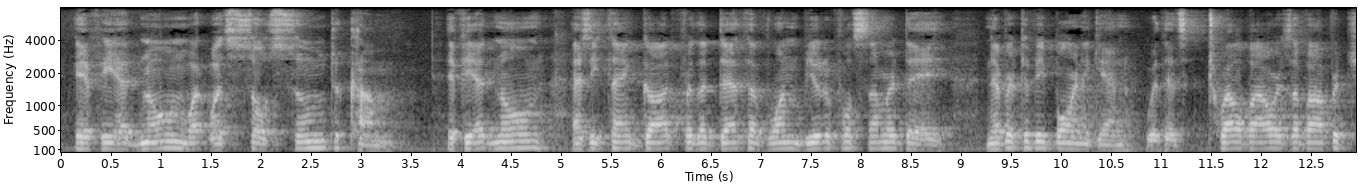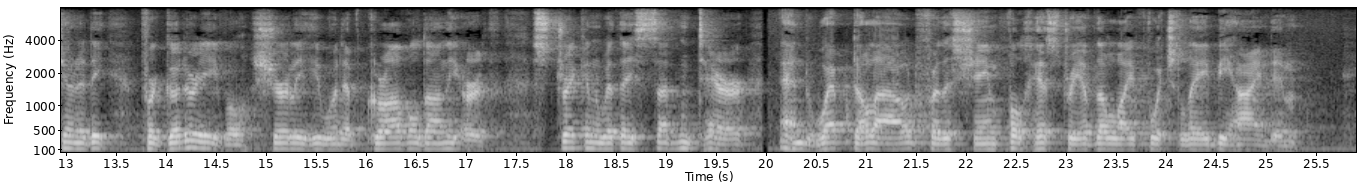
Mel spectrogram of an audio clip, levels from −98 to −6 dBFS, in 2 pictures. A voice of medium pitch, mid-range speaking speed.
No: low, 120 Hz; average, 155 wpm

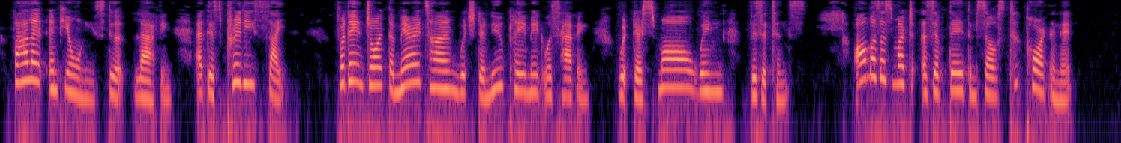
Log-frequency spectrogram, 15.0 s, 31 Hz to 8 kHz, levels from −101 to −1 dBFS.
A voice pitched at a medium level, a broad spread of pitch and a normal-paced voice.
No: high, 230 Hz; wide, 6.8 semitones; average, 150 wpm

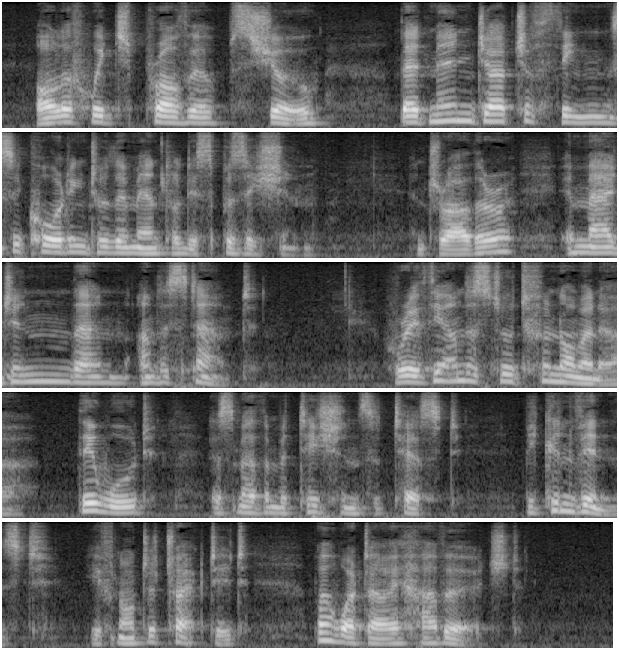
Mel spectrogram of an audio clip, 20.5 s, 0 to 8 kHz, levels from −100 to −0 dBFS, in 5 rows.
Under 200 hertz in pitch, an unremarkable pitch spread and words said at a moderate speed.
No: medium, 140 Hz; average, 4.3 semitones; slow, 115 wpm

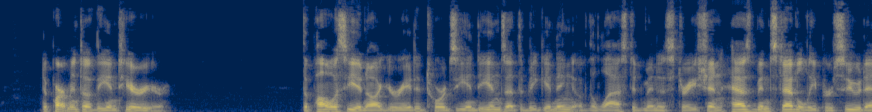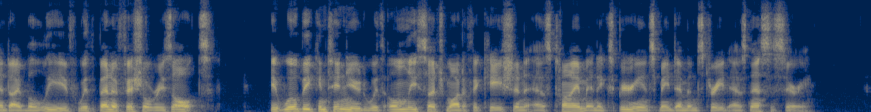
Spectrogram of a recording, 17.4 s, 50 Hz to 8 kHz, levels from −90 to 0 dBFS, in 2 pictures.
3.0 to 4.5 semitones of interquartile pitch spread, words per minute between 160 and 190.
No: average, 3.4 semitones; average, 150 wpm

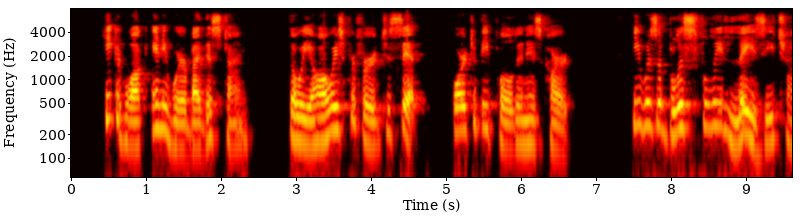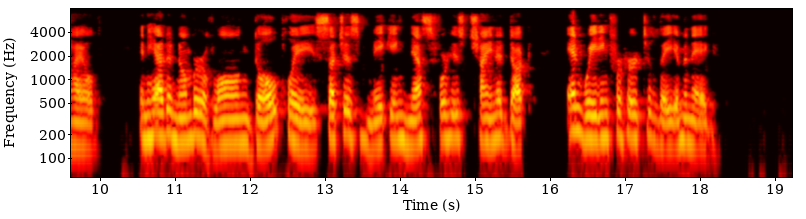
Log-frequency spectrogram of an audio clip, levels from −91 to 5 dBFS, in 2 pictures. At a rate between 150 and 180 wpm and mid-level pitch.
Yes: average, 155 wpm; medium, 170 Hz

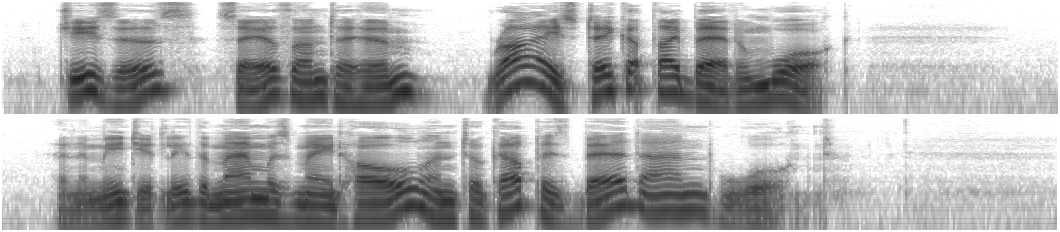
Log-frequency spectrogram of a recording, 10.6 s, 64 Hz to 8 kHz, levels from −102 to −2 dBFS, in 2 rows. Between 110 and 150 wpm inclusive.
Yes: average, 140 wpm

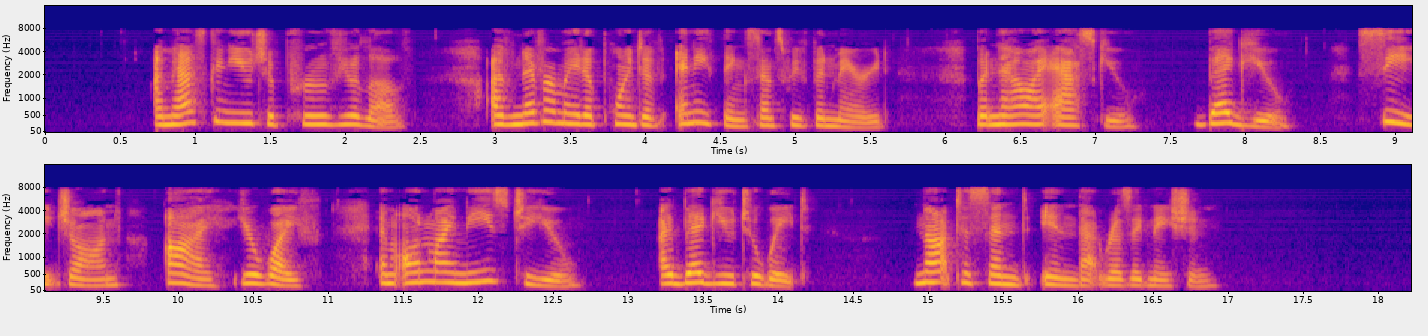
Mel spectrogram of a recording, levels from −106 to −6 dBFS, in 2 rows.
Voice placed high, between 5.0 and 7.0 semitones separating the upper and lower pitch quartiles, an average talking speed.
Yes: high, 235 Hz; average, 5.3 semitones; average, 160 wpm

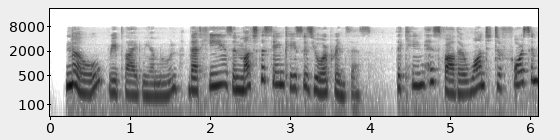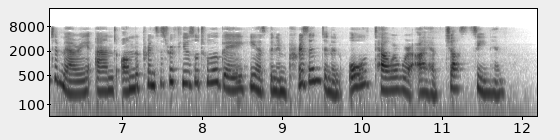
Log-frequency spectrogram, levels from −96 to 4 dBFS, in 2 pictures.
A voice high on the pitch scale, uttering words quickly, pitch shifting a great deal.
Yes: high, 240 Hz; fast, 220 wpm; wide, 8.0 semitones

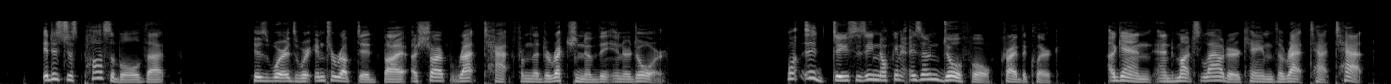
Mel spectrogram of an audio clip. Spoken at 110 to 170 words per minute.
No: average, 190 wpm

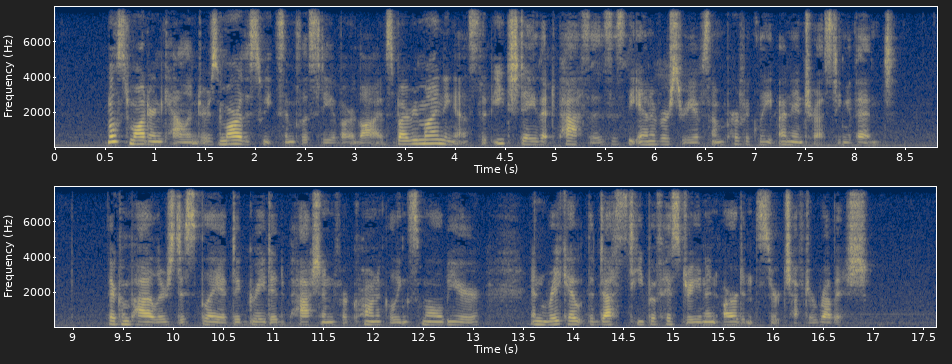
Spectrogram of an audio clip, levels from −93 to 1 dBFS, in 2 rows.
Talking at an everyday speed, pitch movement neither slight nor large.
Yes: average, 170 wpm; average, 3.8 semitones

